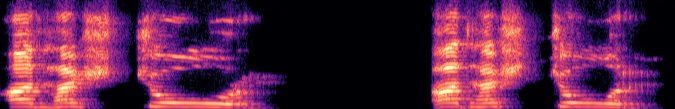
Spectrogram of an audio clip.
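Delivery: अधश्चोर slow, with the र placed after शो; slow demo. Shown as a demonstration. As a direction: say अधश्चोर slowly, the र at the end. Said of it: "रफार वाले व का उच्चारण होगा".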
